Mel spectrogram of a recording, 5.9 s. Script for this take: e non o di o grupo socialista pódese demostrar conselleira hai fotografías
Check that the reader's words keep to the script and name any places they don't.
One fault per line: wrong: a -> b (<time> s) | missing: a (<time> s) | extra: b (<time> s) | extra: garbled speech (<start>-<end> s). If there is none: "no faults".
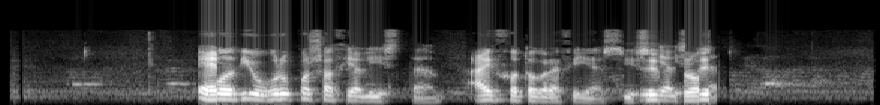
missing: non (1.4 s)
missing: pódese demostrar conselleira (2.8 s)
extra: garbled speech (4.2-4.9 s)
